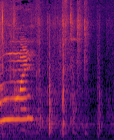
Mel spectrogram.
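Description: A drawn-out, rising "ohh" exclamation of a person's voice, ending about two-thirds of a second in, followed by a few light clicks and rustles of a cardboard gift box and wrapping paper being handled.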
